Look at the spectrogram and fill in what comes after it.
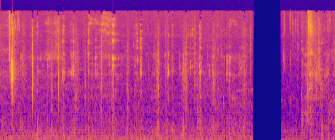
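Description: Close-miked eating of grilled squid: wet mouth clicks and smacks of chewing, with a fresh bite into the squid piece near the end. The sound drops out completely for about half a second just after five seconds in.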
